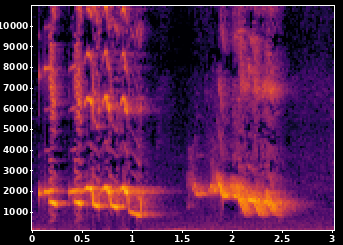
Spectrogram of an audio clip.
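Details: Ten-year-old black-naped oriole in vigorous voice, giving two fluty phrases: the first a run of quick looping whistles dropping in pitch, the second a harsher, nasal, wavering note after a short pause, over a quiet room hum.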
